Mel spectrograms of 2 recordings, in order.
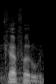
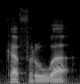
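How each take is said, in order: First: The word ends without an extra sound. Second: An extra sound is added at the end. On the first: The speaker calls it right. "You just say kafaru" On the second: The speaker calls it wrong. "You don't say kafruwa"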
